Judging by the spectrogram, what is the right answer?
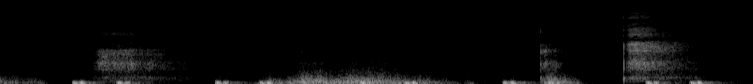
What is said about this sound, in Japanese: こうして胸を寄せ合うと、お互いの鼓動がよく聞こえますね。お客様の音は、先ほどからどんどん速くなっておられます。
